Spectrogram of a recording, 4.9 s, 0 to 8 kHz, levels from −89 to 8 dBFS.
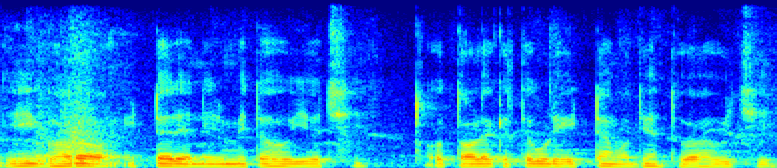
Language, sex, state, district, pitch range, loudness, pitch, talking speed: Odia, male, Odisha, Khordha, 105-115 Hz, -19 LUFS, 110 Hz, 150 wpm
